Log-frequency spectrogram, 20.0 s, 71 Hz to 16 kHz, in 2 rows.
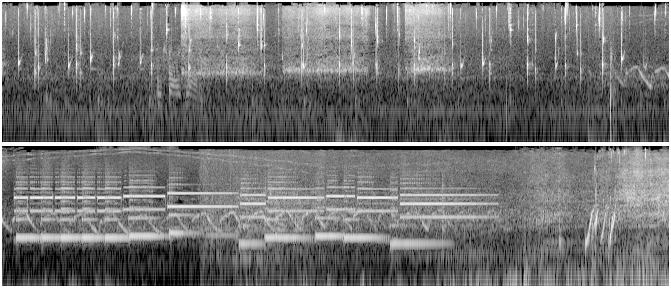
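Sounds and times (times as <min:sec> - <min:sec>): clicks and drips: 0:00.0 - 0:12.0, 0:18.7 - 0:19.3
faint steady hum: 0:00.0 - 0:17.6
siren-like electronic tone: 0:09.3 - 0:17.5.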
